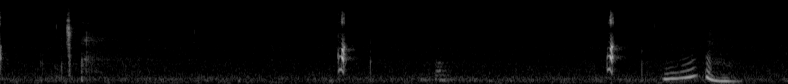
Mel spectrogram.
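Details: Hiccups in a 2-hour-old newborn baby: three brief, sharp hiccups at a steady pace of roughly 22 a minute, followed by a short high whimper.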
